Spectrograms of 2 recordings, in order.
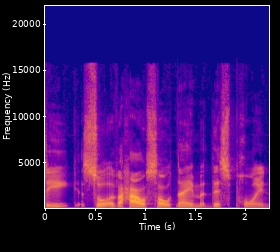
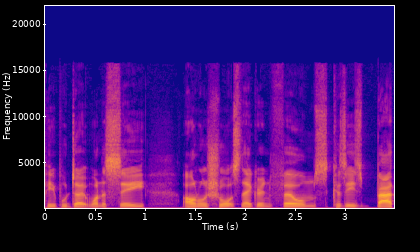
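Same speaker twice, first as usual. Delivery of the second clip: plain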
